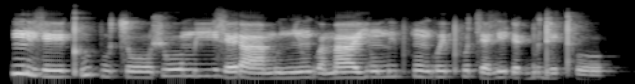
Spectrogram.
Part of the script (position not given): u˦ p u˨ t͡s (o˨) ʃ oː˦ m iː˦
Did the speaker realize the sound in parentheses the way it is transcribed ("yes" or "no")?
no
